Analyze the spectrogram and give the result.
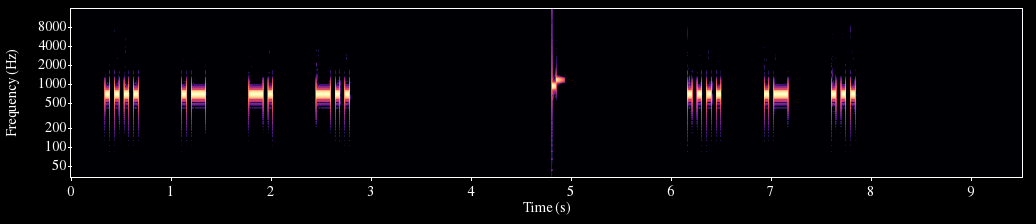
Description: Morse code, heard as a keyed tone, about 25 wpm, spaced as for 14 wpm, 690 Hz. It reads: HAND HAS
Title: 3x Character Spacing - Top 300 Words - 25wpm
